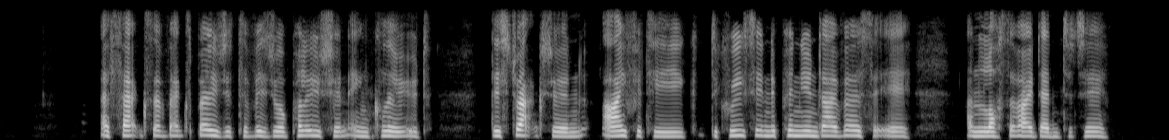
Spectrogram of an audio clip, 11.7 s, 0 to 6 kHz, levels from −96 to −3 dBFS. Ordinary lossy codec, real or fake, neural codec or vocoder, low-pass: none; real; none; 5.4 kHz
